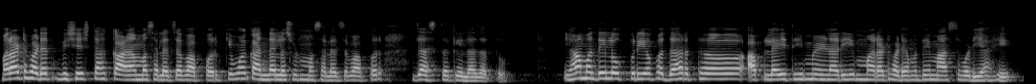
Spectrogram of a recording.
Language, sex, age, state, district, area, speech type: Marathi, female, 30-45, Maharashtra, Osmanabad, rural, spontaneous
